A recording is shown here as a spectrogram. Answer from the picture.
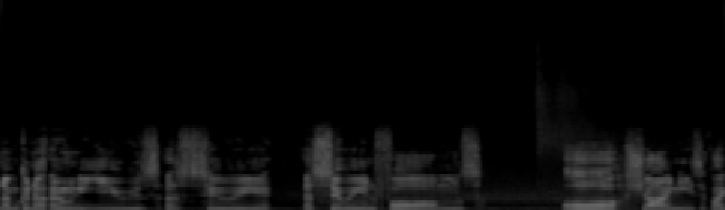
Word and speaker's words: Arceus: Because nobody's going to call it Arceus because it's pronounced Arceus. They just changed it because it sounded too much like ass.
